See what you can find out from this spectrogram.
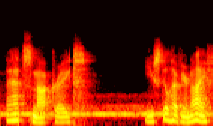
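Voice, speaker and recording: An actor playing an anxious, loyal young rebel crew member in a sci-fi audio drama. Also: male voice, mid-range voice, fairly even intonation, unhurried, roomy sound, muffled recording, heavy background noise, close to an everyday voice. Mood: tense, reporting.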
